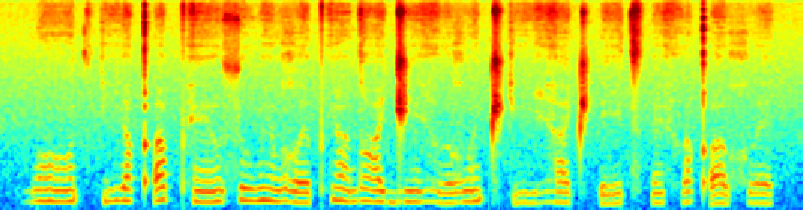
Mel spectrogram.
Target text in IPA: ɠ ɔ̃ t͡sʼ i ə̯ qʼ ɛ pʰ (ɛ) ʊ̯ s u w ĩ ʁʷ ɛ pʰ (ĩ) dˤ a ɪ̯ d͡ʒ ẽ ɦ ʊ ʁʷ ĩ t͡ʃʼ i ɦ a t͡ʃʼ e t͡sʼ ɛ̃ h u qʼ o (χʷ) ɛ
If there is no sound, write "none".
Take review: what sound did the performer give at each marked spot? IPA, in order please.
ɛ̃, ĩ, χʷ

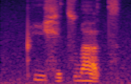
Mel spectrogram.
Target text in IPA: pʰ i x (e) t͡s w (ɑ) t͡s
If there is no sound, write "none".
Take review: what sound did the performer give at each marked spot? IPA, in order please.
e, a

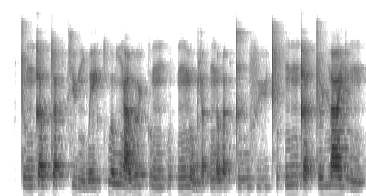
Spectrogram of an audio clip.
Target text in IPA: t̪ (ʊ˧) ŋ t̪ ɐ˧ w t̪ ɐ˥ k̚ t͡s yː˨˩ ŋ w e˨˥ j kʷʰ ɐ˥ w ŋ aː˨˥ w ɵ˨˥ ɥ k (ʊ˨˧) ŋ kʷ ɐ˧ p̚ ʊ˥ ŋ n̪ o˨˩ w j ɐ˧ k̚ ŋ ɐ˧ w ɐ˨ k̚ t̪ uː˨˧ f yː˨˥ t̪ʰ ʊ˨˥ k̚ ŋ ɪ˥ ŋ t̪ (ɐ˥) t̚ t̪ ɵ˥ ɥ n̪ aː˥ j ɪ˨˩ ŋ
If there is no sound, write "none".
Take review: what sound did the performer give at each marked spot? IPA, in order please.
ʊ˨˧, ʊ˨˧, ɐ˨

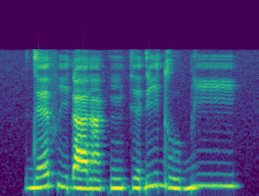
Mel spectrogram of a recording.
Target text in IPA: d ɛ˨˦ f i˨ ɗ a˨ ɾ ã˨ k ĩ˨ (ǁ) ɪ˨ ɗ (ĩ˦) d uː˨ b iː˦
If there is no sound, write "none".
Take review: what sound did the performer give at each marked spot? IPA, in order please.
k, i˦

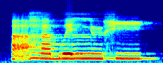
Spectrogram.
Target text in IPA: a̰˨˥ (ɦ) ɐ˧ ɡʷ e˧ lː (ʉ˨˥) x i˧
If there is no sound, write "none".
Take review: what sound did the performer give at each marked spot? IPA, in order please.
ɦ, ʉ˧

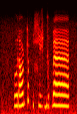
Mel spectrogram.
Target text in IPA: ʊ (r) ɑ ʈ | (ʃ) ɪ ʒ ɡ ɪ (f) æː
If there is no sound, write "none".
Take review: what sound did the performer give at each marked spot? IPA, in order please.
ɾ, ɕ, ɓ

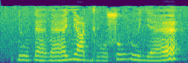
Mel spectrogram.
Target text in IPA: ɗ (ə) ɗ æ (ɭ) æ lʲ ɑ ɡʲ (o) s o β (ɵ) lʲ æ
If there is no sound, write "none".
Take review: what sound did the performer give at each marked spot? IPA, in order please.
ø, l, o, ø

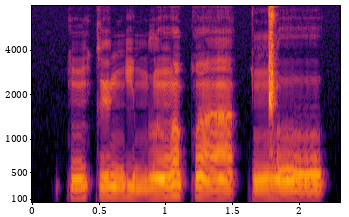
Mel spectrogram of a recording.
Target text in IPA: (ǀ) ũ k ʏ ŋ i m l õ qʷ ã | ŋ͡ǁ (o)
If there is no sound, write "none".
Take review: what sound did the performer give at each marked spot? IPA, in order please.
k, o

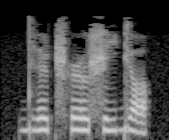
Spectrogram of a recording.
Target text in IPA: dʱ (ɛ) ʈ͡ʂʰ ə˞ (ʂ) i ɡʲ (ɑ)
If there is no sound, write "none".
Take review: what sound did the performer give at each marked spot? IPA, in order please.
ɘ, ʂ, ɒ

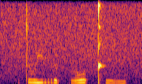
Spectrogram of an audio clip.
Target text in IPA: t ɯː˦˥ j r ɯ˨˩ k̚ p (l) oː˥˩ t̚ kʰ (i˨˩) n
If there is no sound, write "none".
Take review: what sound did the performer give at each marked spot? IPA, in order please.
l, i˧

